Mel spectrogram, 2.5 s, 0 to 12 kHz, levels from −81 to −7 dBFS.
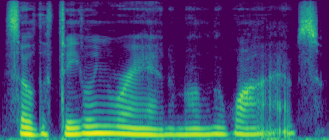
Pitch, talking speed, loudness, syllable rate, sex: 155 Hz, 170 wpm, -17 LUFS, 4.3 syllables/s, female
